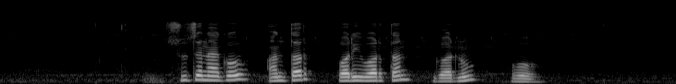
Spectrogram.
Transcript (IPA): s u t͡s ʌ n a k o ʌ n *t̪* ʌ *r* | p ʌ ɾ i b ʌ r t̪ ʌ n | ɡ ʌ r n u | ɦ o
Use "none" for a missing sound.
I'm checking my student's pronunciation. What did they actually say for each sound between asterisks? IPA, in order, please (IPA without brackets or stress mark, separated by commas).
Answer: t̪, r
